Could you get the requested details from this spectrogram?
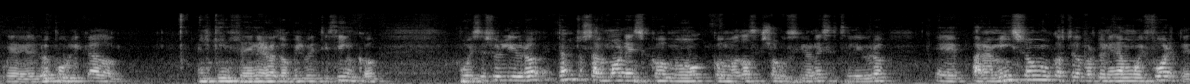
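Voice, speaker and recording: Middle-aged lecturer, mild Andalusian accent, earnest and chatty, distant mic in an echoey hall. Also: male voice, a little high, a little mellow. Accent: mild Andalusian Spanish. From southern Spain. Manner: earnest, conversational lecturing with asides to the audience. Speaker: physician and university lecturer. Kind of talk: public lecture to parents. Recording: roomy hall, distant mic, faint background noise.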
